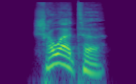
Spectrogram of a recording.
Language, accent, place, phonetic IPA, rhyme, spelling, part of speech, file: German, Germany, Berlin, [ˈʃaʊ̯ɐtə], -aʊ̯ɐtə, schauerte, verb, De-schauerte.ogg
- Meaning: inflection of schauern: 1. first/third-person singular preterite 2. first/third-person singular subjunctive II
